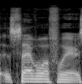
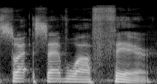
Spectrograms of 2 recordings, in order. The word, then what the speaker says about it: savoir faire: So if I'm not mistaken, and I believe I pronounced that totally wrong. – Oh, this is short. It's savoir faire. So it's savoir faire.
